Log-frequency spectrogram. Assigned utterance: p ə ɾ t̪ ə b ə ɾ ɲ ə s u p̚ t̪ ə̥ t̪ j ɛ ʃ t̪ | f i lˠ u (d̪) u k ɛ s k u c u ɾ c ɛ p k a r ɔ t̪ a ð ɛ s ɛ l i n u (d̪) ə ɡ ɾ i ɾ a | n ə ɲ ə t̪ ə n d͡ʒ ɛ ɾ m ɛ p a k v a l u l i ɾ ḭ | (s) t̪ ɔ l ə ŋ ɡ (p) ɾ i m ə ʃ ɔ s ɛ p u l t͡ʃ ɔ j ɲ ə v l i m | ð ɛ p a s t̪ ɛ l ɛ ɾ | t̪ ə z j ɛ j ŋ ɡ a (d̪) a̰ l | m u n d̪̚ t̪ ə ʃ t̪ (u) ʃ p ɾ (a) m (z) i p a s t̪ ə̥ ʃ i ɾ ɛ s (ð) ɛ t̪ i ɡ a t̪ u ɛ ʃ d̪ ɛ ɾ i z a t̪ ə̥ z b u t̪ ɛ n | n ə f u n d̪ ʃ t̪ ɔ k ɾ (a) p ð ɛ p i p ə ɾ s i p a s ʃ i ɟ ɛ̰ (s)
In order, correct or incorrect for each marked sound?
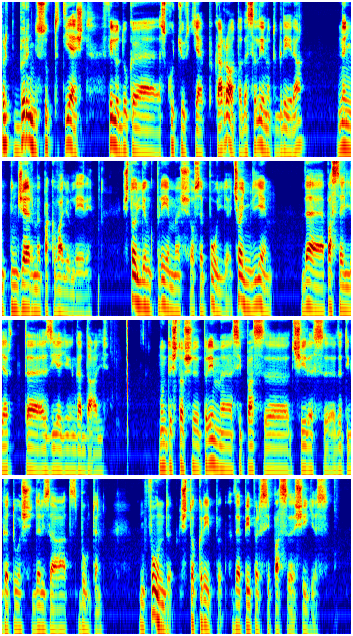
correct, incorrect: t̪, incorrect: ʃ, correct, correct, incorrect: ɔ, incorrect: i, incorrect: s, correct, incorrect: i, correct

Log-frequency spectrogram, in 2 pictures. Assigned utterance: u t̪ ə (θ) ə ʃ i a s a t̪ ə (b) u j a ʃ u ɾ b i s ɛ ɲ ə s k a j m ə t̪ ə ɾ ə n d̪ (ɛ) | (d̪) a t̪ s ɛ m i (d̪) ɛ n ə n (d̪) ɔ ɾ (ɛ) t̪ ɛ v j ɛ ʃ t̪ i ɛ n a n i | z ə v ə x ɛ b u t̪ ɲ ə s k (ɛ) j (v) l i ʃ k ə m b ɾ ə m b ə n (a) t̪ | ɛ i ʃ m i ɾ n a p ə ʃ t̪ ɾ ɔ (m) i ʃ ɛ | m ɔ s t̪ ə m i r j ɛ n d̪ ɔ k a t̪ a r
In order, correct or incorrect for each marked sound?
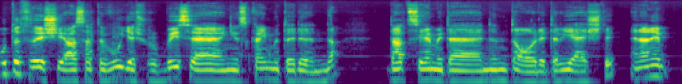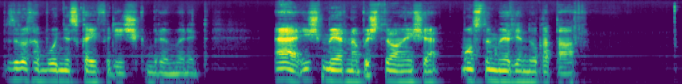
correct, incorrect: v, incorrect: a, correct, incorrect: t̪, incorrect: t̪, incorrect: i, incorrect: a, incorrect: f, incorrect: i, incorrect: n

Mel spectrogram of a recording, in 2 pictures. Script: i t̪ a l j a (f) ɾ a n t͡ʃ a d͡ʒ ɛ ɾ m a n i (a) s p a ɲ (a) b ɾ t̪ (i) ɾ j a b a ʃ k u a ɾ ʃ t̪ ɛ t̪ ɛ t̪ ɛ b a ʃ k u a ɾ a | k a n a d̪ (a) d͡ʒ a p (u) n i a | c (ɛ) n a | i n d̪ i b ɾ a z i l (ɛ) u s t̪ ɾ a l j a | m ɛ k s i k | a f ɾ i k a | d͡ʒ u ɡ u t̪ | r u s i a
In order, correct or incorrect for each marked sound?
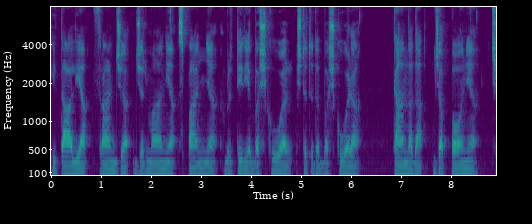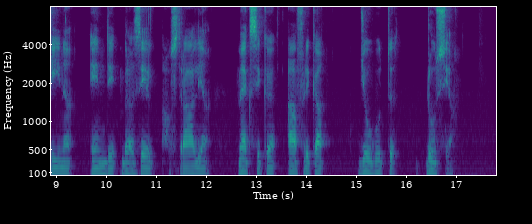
correct, correct, correct, correct, correct, incorrect: ɔ, incorrect: i, incorrect: a

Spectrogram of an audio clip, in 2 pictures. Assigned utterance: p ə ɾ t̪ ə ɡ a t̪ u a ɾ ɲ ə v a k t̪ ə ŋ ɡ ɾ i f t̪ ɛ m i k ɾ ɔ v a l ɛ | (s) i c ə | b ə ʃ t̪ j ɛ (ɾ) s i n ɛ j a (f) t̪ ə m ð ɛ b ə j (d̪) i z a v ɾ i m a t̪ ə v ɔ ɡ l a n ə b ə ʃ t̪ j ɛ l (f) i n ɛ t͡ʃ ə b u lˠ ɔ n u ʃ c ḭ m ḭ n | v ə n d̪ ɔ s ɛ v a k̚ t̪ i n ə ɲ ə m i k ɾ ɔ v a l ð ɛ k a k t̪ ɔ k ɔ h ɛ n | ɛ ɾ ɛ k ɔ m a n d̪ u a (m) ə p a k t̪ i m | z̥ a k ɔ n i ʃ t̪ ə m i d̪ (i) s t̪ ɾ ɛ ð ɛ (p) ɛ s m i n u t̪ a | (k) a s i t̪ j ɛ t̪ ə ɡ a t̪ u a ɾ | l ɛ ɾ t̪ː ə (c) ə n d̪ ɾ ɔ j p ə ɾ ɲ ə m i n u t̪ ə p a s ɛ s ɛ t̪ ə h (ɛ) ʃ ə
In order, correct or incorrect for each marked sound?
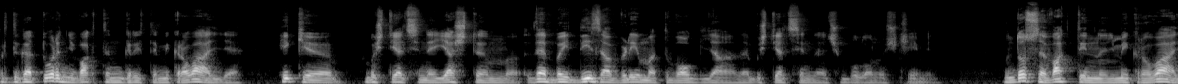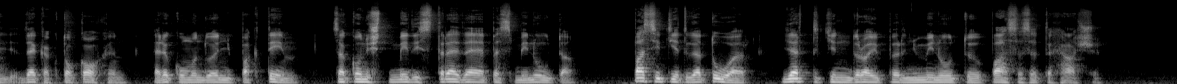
incorrect: h, incorrect: l, incorrect: ʃ, correct, incorrect: s, incorrect: ɲ, correct, correct, incorrect: p, correct, incorrect: a

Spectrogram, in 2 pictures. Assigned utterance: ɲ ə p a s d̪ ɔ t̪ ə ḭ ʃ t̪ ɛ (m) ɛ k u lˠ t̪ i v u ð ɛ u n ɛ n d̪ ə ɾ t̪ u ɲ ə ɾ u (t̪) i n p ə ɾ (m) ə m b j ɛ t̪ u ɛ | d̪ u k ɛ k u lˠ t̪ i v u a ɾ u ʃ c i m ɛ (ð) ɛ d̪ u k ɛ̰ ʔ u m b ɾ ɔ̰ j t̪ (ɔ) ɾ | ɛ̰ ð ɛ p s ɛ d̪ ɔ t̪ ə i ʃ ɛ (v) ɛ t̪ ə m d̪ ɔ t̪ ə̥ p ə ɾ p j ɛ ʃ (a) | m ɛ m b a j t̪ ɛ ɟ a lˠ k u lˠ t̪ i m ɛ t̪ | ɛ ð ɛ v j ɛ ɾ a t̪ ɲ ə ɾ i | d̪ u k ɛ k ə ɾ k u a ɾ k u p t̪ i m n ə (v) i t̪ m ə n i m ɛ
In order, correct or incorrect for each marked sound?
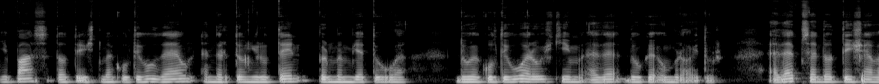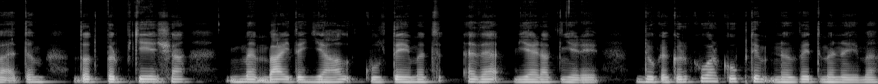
correct, correct, correct, correct, incorrect: u, correct, correct, correct

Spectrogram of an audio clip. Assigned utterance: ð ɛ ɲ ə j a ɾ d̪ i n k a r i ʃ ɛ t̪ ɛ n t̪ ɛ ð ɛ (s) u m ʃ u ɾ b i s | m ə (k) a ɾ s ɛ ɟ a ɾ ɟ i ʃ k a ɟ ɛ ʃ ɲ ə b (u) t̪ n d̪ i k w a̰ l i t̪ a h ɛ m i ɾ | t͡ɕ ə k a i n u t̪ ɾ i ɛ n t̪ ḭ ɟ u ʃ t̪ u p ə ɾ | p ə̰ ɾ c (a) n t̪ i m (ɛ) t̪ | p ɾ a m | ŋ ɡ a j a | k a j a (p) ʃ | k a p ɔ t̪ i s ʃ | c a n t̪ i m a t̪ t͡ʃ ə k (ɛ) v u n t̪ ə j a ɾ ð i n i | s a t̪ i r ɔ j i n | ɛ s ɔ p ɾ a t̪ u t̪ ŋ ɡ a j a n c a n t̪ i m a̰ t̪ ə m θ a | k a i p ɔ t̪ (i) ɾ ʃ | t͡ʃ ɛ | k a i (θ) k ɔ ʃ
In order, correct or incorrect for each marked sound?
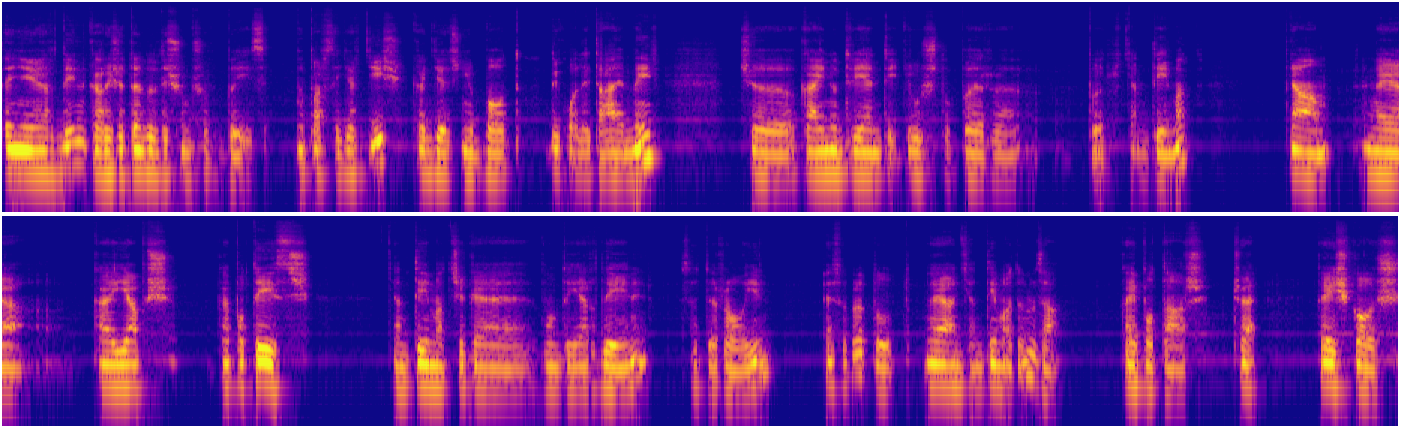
incorrect: ʃ, incorrect: p, incorrect: ɔ, correct, incorrect: a, correct, correct, incorrect: a, incorrect: ʃ

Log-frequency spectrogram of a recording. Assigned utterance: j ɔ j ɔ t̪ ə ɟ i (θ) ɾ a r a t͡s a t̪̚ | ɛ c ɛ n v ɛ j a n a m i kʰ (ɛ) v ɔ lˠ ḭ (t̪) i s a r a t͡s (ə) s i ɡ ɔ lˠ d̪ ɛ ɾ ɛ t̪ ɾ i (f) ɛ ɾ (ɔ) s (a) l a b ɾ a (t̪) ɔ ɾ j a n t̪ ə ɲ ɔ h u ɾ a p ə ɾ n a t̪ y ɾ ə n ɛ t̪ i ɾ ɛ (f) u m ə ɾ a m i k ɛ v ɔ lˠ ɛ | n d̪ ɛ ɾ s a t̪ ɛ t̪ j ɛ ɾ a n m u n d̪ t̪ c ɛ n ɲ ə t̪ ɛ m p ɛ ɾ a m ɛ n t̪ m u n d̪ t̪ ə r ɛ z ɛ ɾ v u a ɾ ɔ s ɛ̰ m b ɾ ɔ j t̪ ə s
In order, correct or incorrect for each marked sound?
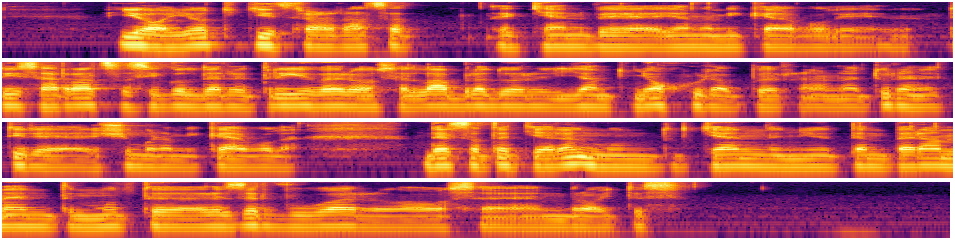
correct, correct, incorrect: d̪, incorrect: a, incorrect: v, correct, incorrect: ɛ, incorrect: d̪, incorrect: ʃ

